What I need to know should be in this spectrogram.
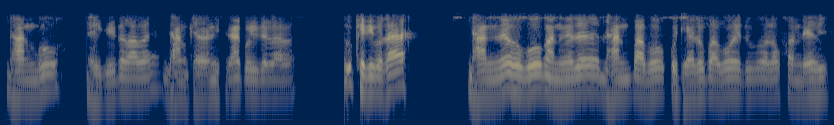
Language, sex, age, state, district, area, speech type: Assamese, male, 60+, Assam, Majuli, urban, conversation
